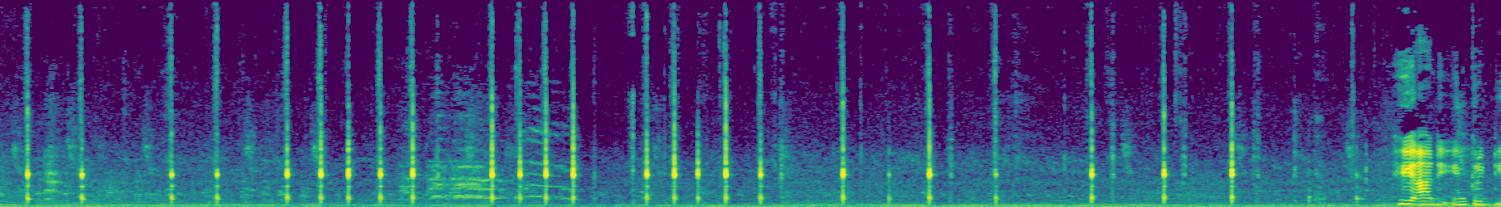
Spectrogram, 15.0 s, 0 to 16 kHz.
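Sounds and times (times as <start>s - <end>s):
knife chopping on wooden board: 0.2s - 1.0s, 1.6s - 4.3s, 4.9s - 10.1s, 10.8s - 13.6s.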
